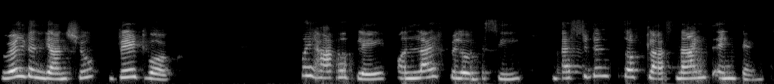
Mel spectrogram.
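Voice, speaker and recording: A woman teacher hosts an online school event, encouraging the students and introducing each act. Her voice sits high and sounds close and dry. The video call gives the audio a dull, lo-fi quality. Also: unhurried, no room sound. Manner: encouraging, addresses students fondly.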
